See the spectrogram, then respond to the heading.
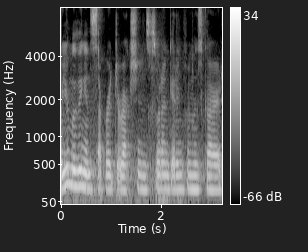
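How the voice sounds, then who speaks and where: A woman speaks with a fairly low pitch. Room echo can be heard. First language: French. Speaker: tarot reader. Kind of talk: tarot reading. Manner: animated.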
